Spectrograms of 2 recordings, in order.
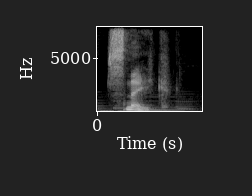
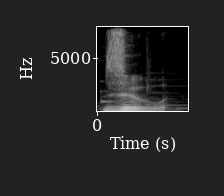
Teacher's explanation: made by disrupting the airflow through a narrow channel formed by the tip of the tongue and the alveolar ridge, just behind the top teeth, to cause a hissing sound. The s sound on the chart is shown in blue, which means it's unvoiced, while the z sound is shown in green, which means that it's voiced. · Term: alveolar fricatives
